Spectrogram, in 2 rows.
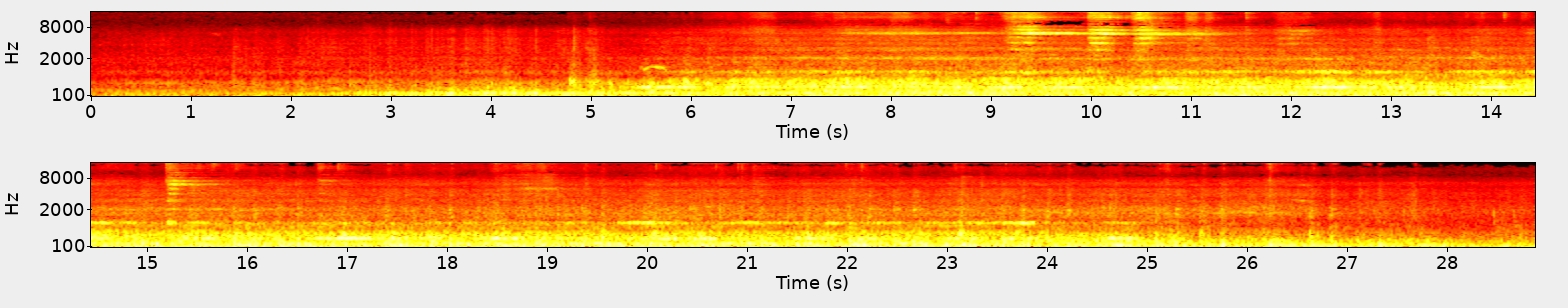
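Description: Southern Class 377 electric multiple unit passing close by, its wheels rumbling on the rails with a steady squeal from the wheel flanges on the tight curve. The sound builds over the first few seconds, with a few sharp clicks partway through, and dies away near the end.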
